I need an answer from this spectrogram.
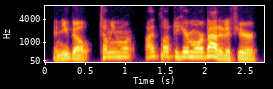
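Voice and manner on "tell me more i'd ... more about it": higher, keen listening voice; light and eager, inviting more; mock-eager invitation to keep talking; eager interest. Acting eager listener in scenario.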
